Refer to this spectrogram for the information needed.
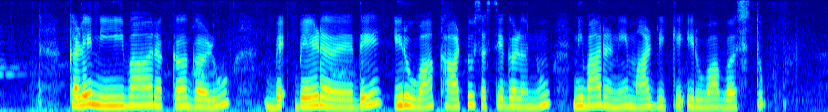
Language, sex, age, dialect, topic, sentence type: Kannada, female, 25-30, Coastal/Dakshin, agriculture, statement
